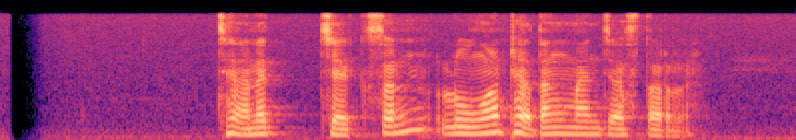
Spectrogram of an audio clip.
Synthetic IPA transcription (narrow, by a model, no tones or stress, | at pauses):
ʒ̥anɛt̪̚ʒ̥ɛksɔnluŋɔɖ̥ä̤t̪əŋmant͡ʃɛst̪ə̰r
